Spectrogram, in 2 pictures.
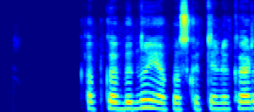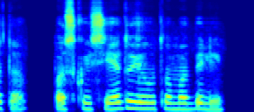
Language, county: Lithuanian, Kaunas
